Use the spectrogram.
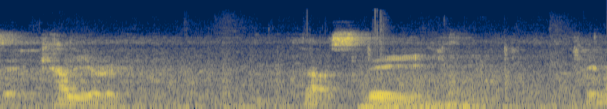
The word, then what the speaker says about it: Cagliari: How do I pronounce it? Cagliari.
